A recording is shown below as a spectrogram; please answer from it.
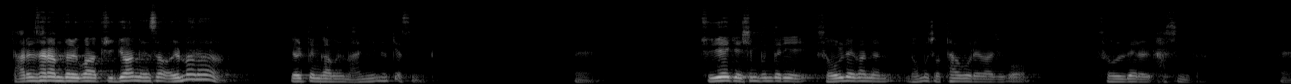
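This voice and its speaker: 높은 음조로 설교하는 사투리 억양의 중년 남성. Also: male voice, a little high. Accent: regional Korean. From South Korea, outside Seoul. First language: Korean. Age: middle-aged. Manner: earnest, rhetorical questions, frequent filler "yes". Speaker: preacher, seminary professor. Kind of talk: sermon to a congregation.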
